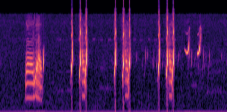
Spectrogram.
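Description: A quail gives three quick, sharp three-note phrases, 'whit wit-wit', about a second apart, after an opening harsh, buzzy note and before two short rising whistles.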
